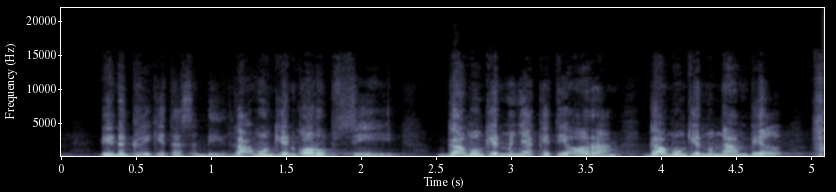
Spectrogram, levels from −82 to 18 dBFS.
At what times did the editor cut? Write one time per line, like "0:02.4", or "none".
0:01.1

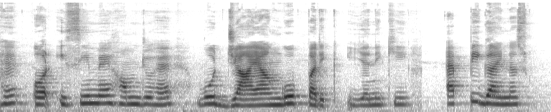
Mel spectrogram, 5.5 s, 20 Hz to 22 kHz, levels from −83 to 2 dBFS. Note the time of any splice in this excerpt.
none

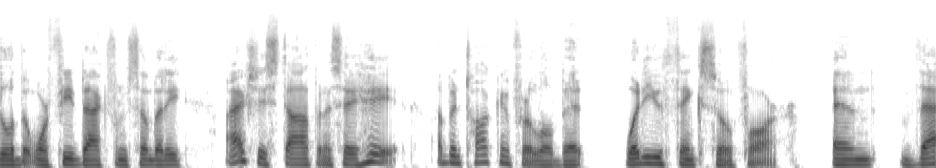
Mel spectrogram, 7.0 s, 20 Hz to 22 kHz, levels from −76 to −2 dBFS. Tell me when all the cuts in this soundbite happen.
none

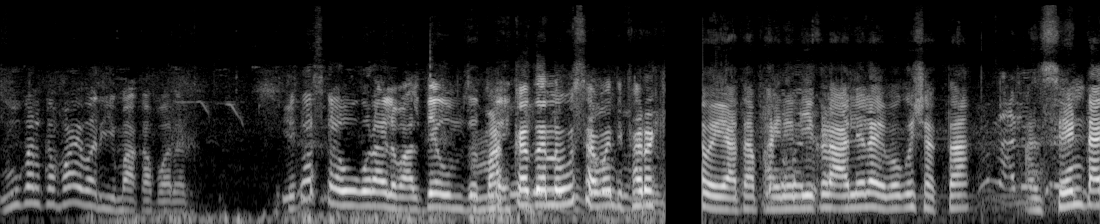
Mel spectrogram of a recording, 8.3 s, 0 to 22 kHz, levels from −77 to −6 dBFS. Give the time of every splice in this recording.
0:05.0

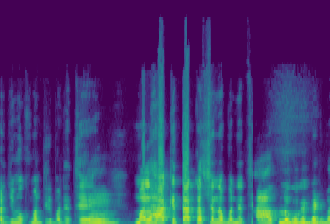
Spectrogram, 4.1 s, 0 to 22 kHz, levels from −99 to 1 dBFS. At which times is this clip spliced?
0:03.0

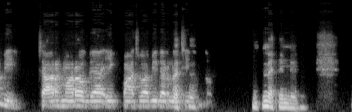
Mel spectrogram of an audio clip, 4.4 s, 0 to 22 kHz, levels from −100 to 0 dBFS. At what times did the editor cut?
none

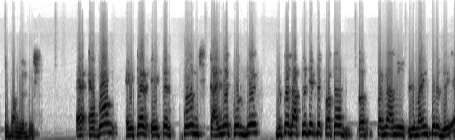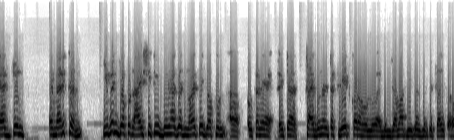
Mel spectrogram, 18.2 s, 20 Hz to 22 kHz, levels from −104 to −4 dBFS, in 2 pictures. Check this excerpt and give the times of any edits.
none

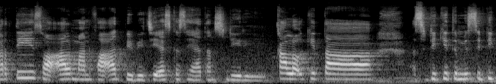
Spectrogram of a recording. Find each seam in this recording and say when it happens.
0:02.7

